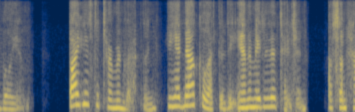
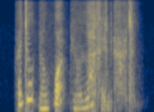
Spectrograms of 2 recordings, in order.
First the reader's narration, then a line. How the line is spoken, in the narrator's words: he muttered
